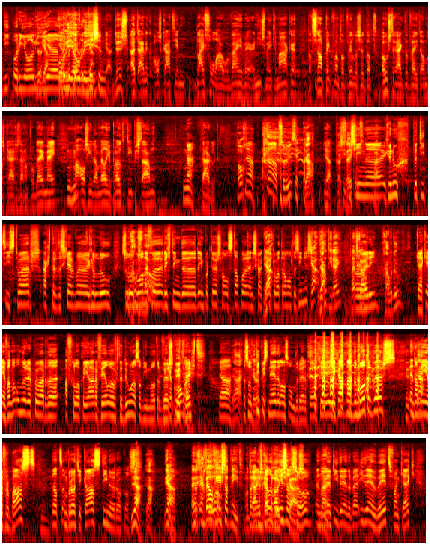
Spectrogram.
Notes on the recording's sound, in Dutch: Motorbeurs Utrecht Special! Live opgenomen op Motorbeurs Utrecht 2024.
